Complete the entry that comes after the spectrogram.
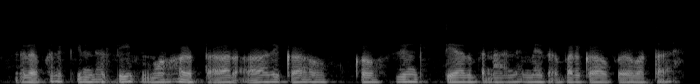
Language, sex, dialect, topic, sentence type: Hindi, male, Awadhi Bundeli, agriculture, statement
